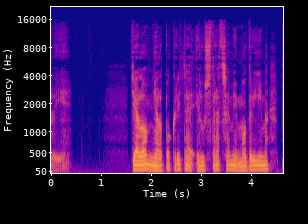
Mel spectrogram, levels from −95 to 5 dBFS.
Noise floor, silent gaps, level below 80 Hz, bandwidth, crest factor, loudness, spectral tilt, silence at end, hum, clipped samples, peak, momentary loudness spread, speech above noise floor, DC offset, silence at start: -69 dBFS; none; -50 dBFS; 15.5 kHz; 18 dB; -23 LUFS; -6.5 dB/octave; 0.2 s; none; under 0.1%; -6 dBFS; 9 LU; 46 dB; under 0.1%; 0 s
